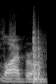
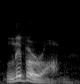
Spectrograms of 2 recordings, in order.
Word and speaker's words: Liberon: I call it Liberon because it's only got one B after the the vowel. So if it was double B, I would call it Liberon.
